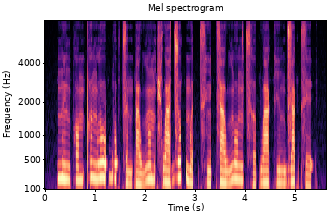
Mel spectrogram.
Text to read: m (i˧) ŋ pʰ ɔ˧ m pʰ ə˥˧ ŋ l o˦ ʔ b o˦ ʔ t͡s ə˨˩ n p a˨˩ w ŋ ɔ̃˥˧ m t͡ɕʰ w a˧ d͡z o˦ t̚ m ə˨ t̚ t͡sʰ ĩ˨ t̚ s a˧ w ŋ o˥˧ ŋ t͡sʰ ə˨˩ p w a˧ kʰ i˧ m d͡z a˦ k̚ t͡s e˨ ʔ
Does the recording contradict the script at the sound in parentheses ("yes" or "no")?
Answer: yes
